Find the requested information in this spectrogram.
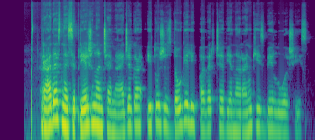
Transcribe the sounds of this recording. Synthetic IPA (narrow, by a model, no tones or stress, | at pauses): ɾɑːd̪ʲɛːsnʲɛsʲɪpʲɾʲiɛʃʲɪnɐnʲt͡ʃʲɛmʲæːd͡ʒʲɛɡɑit̪uːʒʲɪsd̪ɒʊɡʲɛlʲiːpɐʋʲɛɾʲt͡ʃʲɛʋʲiɛnɐɾɐŋʲkʲɛɪsbʲɛɪlˠuɔʃʲɛɪs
